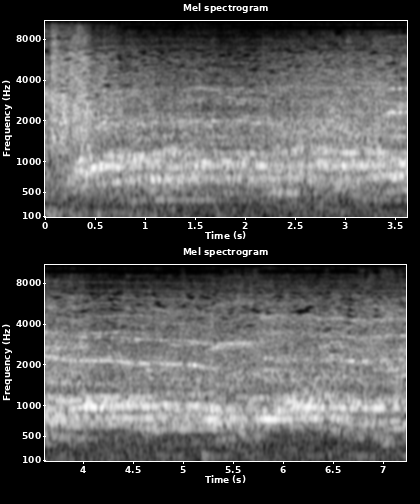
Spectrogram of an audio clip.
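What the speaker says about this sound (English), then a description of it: "This is a rowdy crowd for a congressional debate" A rowdy crowd cheers and claps at a congressional debate, a steady wash of applause and scattered whoops that holds at an even level for several seconds.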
